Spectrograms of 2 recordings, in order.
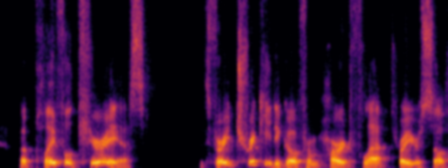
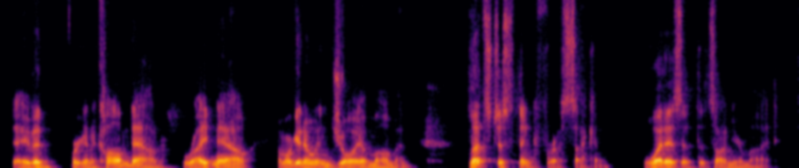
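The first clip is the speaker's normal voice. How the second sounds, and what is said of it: Smooth late-night FM DJ voice. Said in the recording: “Late night FM DJ voice ... See, late night FM DJ voice I can do.”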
